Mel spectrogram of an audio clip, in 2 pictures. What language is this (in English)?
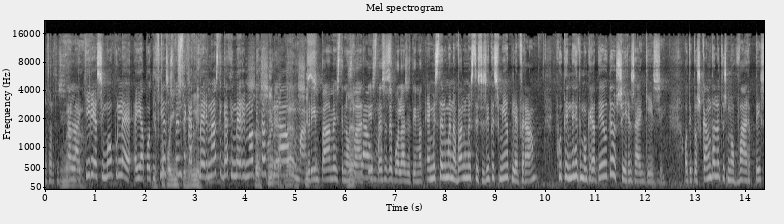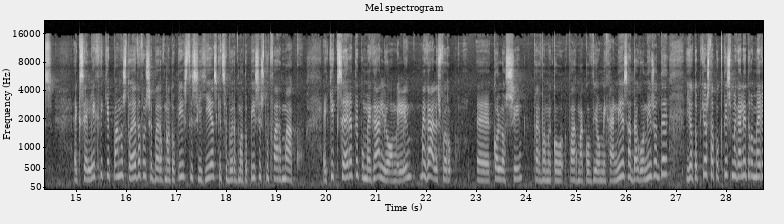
Greek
